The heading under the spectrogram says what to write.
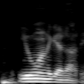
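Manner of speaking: put-on Italian accent with broken English. Retelling an old Italian tool maker's advice: imitating an Italian accent. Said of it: "Italian accent".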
